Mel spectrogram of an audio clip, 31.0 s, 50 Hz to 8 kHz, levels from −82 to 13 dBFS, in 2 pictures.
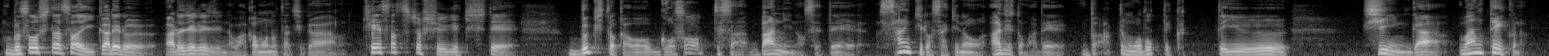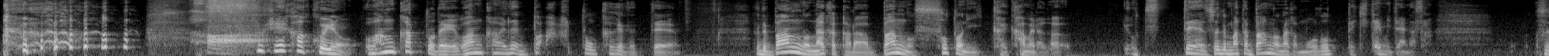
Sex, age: male, 50-69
